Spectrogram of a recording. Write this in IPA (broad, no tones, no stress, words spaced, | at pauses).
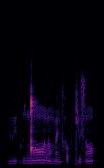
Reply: βyɡ ʊɡŋ͡ǃɔ̃ːlɔ̃ mæ̃ɡhɔkdʲusɔ̃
